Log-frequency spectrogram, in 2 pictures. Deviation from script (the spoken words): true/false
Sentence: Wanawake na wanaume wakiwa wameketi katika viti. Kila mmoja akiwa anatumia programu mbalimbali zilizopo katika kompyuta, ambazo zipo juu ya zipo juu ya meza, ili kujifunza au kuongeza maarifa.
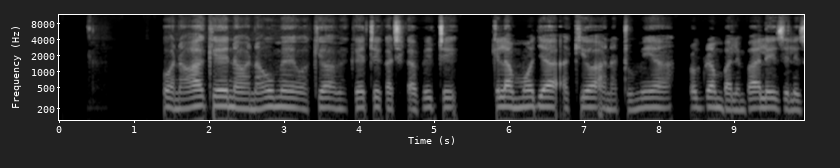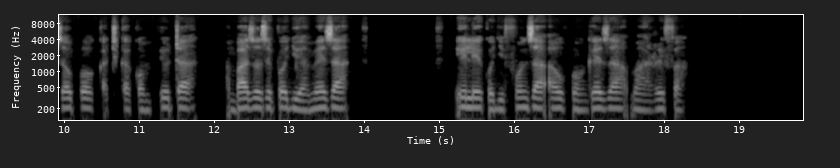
true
